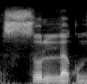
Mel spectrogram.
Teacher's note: سین کو باریک سیٹی سے، لام کو باریک، کاف کو باریک، میم ساکن کا اظہار ہے، غنہ نہیں کریں گے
